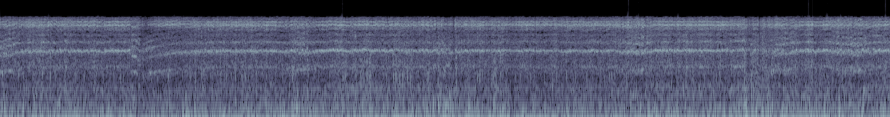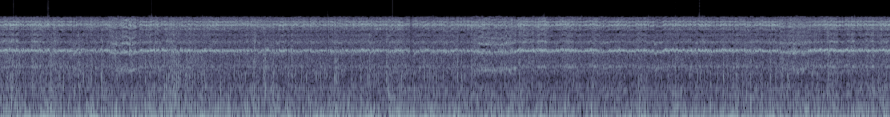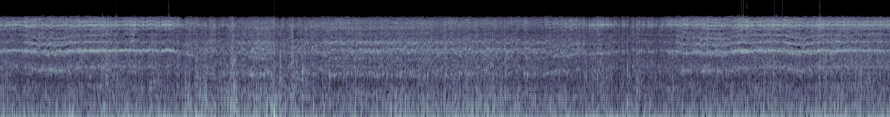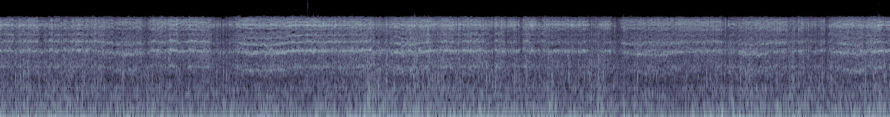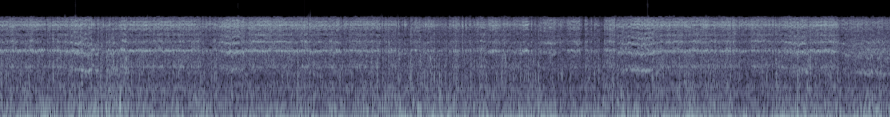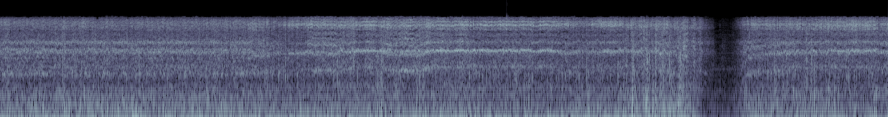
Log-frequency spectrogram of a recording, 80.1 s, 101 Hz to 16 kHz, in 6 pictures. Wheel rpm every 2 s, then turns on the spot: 210, 220, 230, 230, 230, 230, 230, 230, 230, 230, 230, 230, 230, 230, 220, 190, 190, 200, 220, 230, 230, 230, 230, 230, 230, 230, 220, 220, 230, 230, 230, 230, 230, 210, 190, 200, 220, 230, 140, 180.
none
